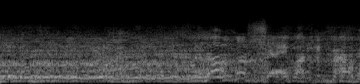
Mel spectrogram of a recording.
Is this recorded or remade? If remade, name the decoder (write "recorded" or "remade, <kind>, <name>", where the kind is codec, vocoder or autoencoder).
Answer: remade, codec, SNAC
